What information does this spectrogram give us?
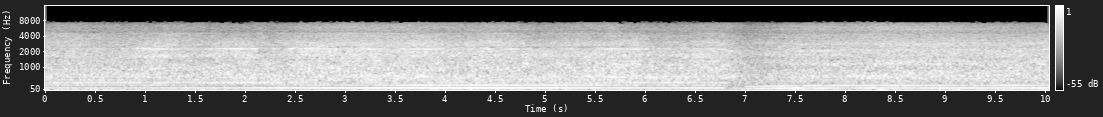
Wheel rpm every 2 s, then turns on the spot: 0, 0, 0, 0, 0.
none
